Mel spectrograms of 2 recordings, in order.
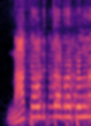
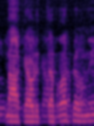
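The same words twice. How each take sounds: First: Put-on higher, louder scornful echo of the old man; mocking repeat. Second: Put-on softer, offhand old grandpa joking back; preacher voicing grandpa's quiet joke; old man's casual reply. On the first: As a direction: throw his words back at him in disbelief. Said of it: "అంటావేంటి?". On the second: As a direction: toss it off like a grandfather brushing off a tease. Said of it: "ఏమంటాడు?".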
